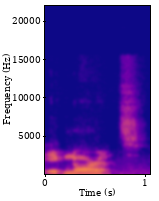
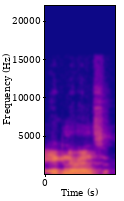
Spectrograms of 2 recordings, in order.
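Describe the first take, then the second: First: It is said with the word ignore inside. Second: It is said the usual way, like ignor-ance. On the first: It means choosing to ignore something. "you can pronounce it ignorance" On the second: It means lacking knowledge. "you can say ignorance"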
